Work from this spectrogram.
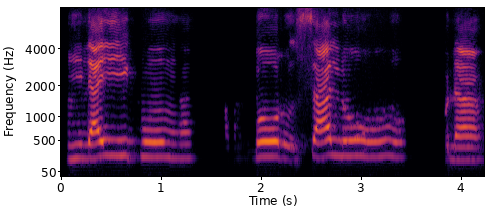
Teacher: মিম সাকিনের পরে দ্বিতীয় মিম আসলে প্রথম মিমটাকে দ্বিতীয় মিমের সঙ্গে মিলিয়ে গুণনা করে পড়তে হবে।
